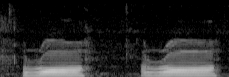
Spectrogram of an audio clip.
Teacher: रॉ की आवाज़ भी यहाँ से लाम और नून की आवाज़ निकलती है, वहीं से रॉ की आवाज़ निकलती है। हमारी जो ज़ुबान का किनारा है वो दांतों की जो जड़ है उसको ऊपर वाले हिस्से में जाके टच कर रहा है।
